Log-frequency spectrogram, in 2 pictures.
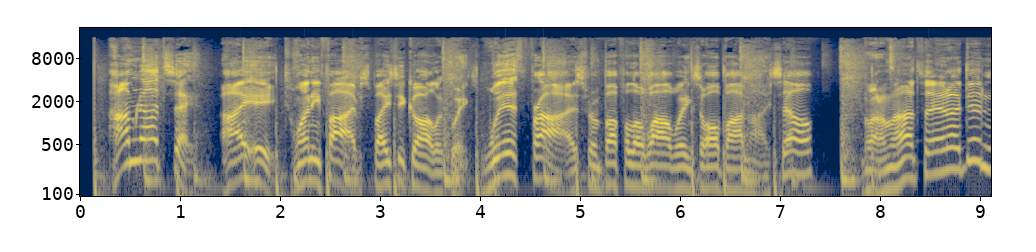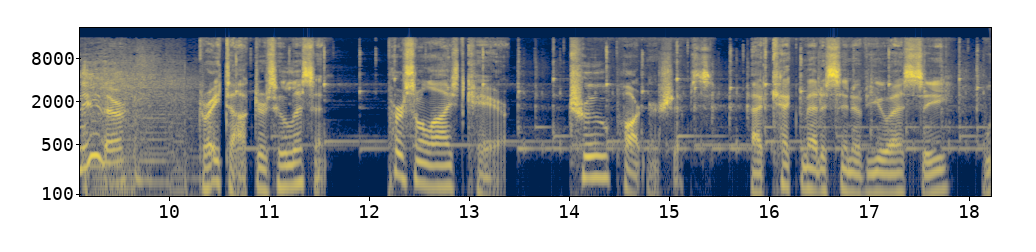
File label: commercial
